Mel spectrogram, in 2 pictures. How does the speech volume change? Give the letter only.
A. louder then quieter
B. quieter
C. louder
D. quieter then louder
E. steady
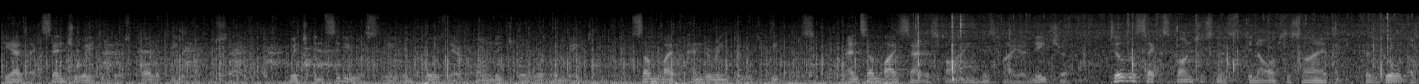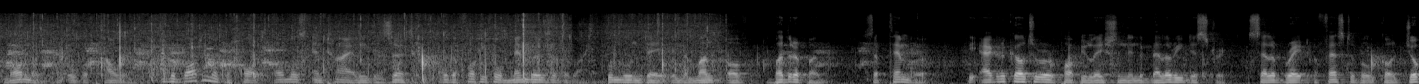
C.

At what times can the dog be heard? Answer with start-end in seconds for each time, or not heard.
1.0-3.5, 14.2-17.1, 21.9-23.5.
